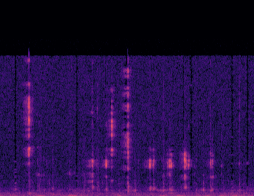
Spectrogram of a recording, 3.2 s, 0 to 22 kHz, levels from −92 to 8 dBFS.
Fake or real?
real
